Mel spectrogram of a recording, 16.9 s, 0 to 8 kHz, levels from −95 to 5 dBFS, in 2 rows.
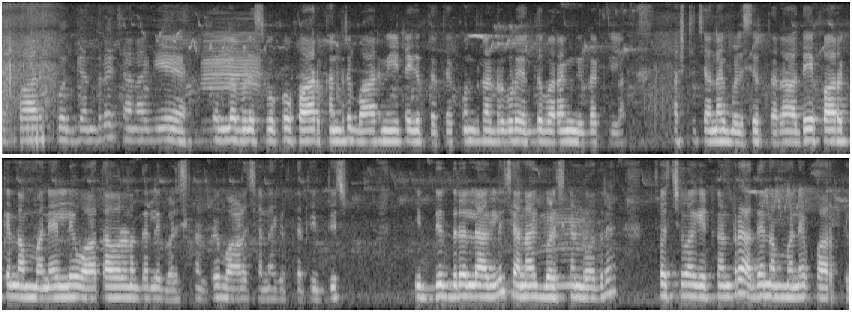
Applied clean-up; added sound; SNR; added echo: none; Bird vocalization, bird call, bird song; 16 dB; none.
